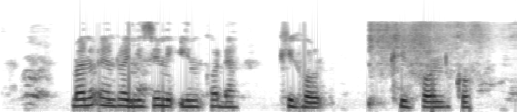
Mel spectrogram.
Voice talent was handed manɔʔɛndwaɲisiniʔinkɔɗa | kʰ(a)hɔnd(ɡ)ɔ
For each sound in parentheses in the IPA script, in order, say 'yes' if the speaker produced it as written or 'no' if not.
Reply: no, no

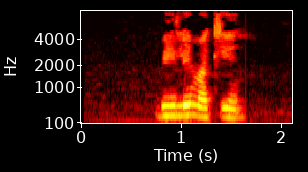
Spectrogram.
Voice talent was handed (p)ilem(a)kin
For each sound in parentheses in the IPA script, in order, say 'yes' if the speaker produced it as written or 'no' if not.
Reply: no, yes

